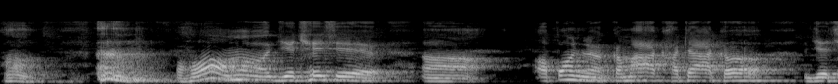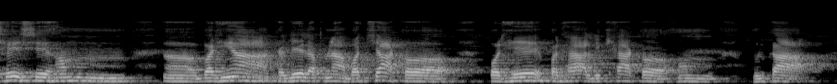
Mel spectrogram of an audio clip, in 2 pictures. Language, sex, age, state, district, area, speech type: Maithili, male, 60+, Bihar, Darbhanga, rural, spontaneous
